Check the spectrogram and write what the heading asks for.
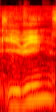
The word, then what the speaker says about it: Eevee: Okay, that's how you pronounce it. Eevee.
